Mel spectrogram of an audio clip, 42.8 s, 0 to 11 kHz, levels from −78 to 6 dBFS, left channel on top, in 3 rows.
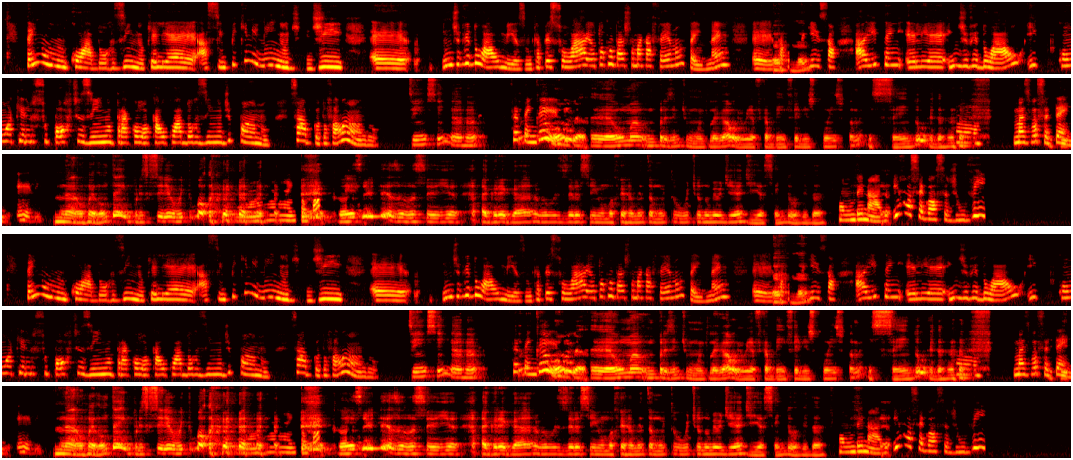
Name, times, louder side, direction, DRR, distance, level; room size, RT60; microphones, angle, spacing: voice 1, 0.0-5.6 5.9-10.4 10.7-13.8 14.1-17.8 18.2-19.3 21.1-21.7 27.0-27.3 27.7-29.0 31.7-32.7 39.7-41.6, left 4 dB, 35° left, 0.5 m, -26 dB
voice 2, 10.3-10.8 19.7-20.7 21.1-27.4 28.4-28.5 29.2-32.2 32.5-39.5 40.2-40.3, right 1 dB, 35° right, 3.8 m, -26 dB
head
